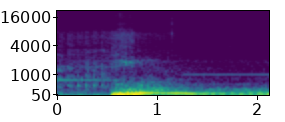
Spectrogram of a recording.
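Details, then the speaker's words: Ford F-150 4.6 after starter replacement for a no-start and slow crank: very short strong crank, engine fires at once and settles to steady idle; starter spins briskly and smoother, confirming old starter was the fault, normal start. "Oh, that's so much nice. Starter sounds much stronger, smoother. Before, it would always slow crank in the singing videos."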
